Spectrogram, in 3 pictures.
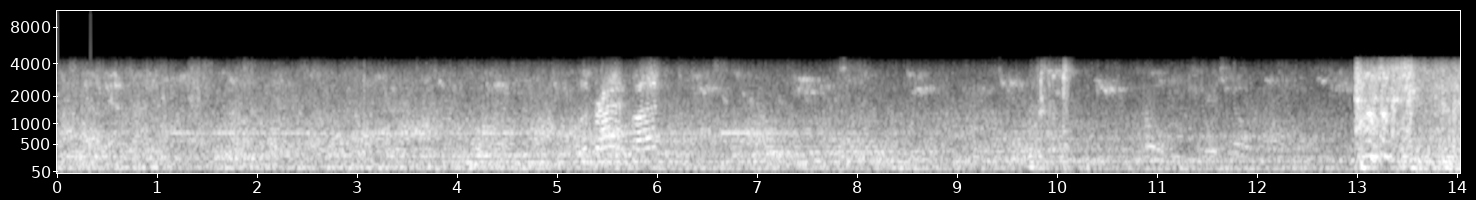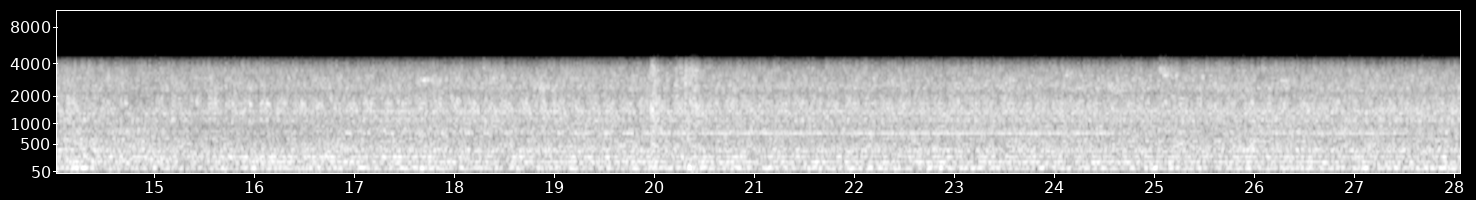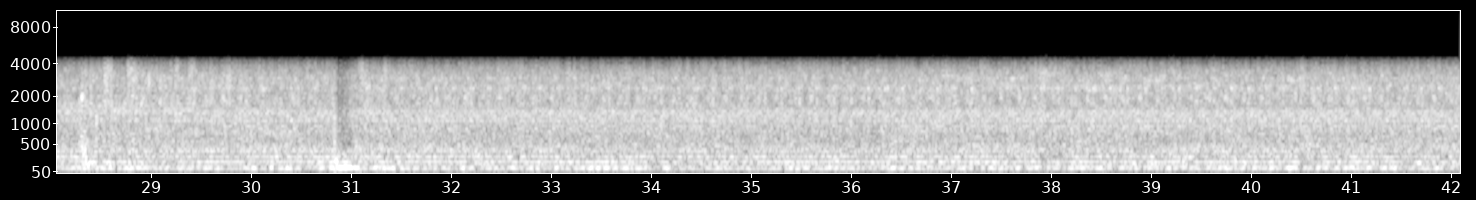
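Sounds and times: engine idling: 0.0s - 9.0s, 12.9s - 42.0s.

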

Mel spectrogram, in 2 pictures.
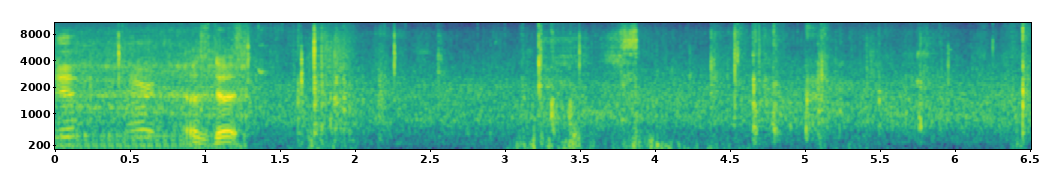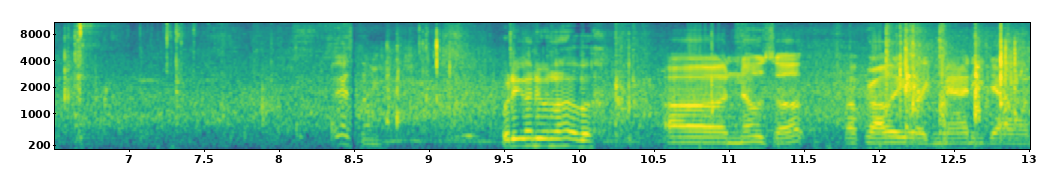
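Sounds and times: bike tyres rolling on concrete: 1.4s - 13.0s
clicks and knocks from bike: 4.4s - 8.0s, 12.0s - 13.0s.

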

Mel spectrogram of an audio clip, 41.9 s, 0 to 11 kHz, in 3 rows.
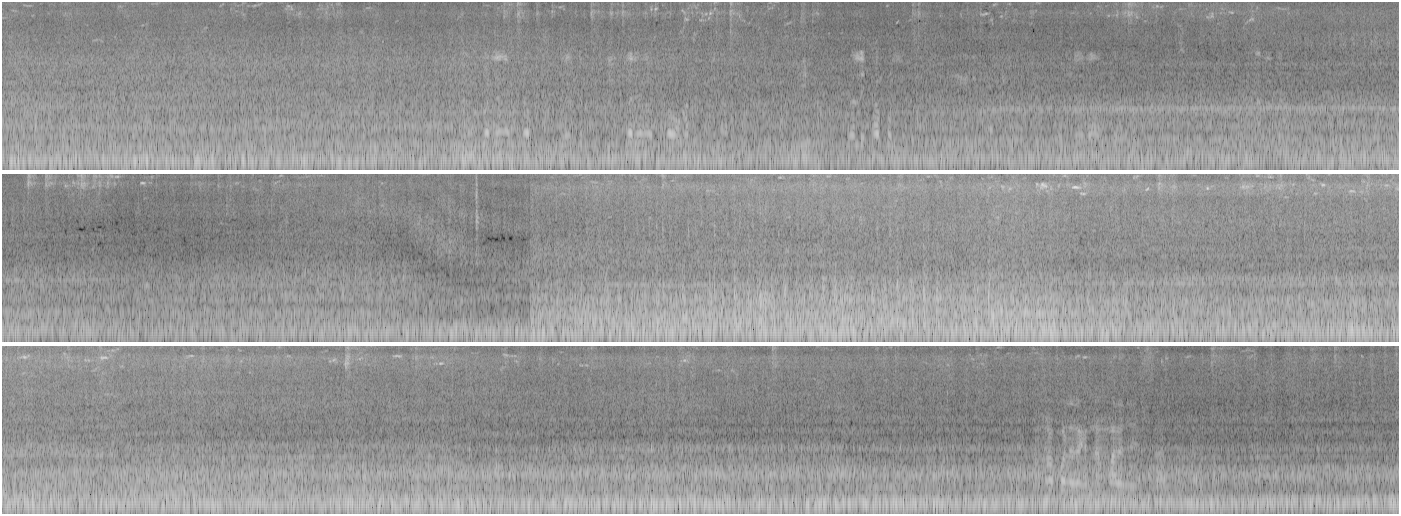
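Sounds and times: combine harvester engine and threshing: 0.0s - 41.9s.

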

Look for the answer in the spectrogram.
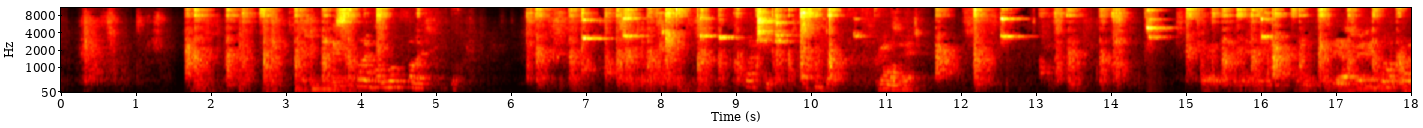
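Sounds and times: table tennis ball hits: 1.6s - 4.4s, 6.2s - 10.9s, 11.6s - 18.0s.

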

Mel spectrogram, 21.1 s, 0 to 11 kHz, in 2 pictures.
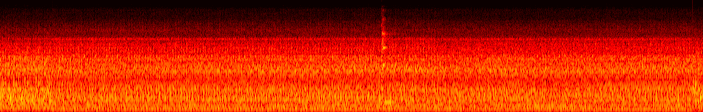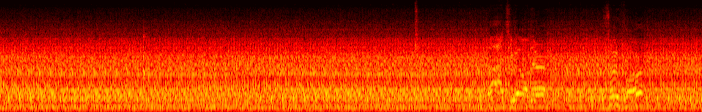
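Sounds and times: tractor engine idling: 0.0s - 21.0s.

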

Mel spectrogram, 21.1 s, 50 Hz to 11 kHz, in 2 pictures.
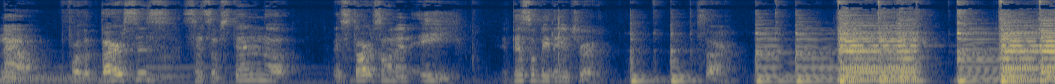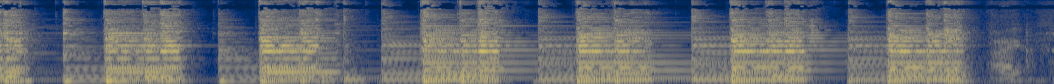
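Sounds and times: acoustic guitar strumming: 0.0s - 21.0s.

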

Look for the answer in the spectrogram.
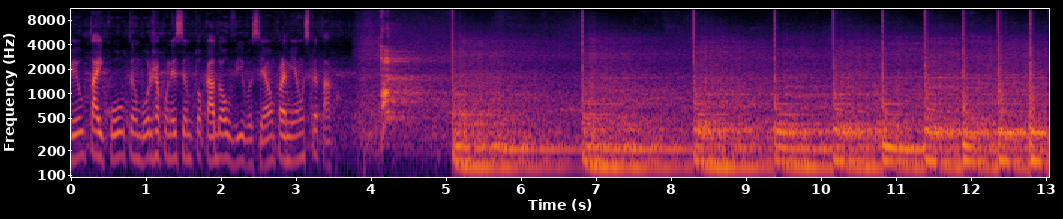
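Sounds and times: taiko drums booming: 5.0s - 13.0s.

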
